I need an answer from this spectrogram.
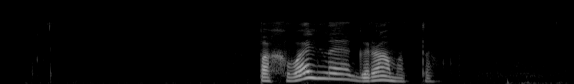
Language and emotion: Russian, positive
